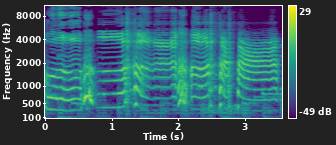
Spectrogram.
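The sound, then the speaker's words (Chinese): A voice imitates loud, wailing crying and sobbing for a story character, a piece of fat called Rourou. Several strained, pitch-wavering sobs come in bursts with short catches of breath between them, and no words are spoken. “肉肉再也忍不住，伤心大哭了起来。”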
